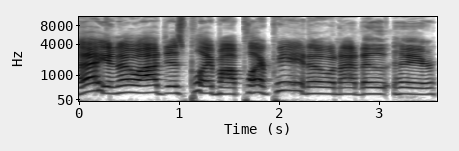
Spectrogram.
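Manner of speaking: loud, very high put-on backwoods cowboy voice. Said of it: "cowboy is like the".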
